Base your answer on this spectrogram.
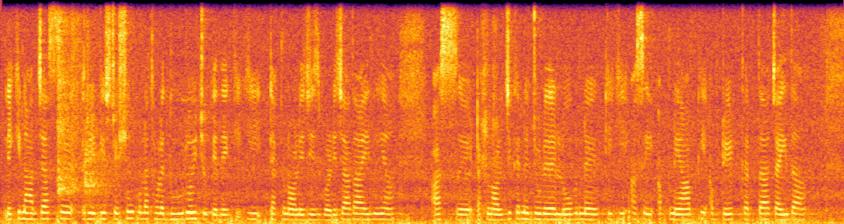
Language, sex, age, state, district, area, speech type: Dogri, female, 30-45, Jammu and Kashmir, Udhampur, urban, spontaneous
